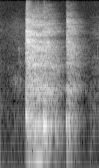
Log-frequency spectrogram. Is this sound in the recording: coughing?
yes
